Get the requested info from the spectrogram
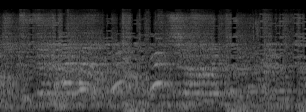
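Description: A roomful of children cheering and shouting, with short high-pitched yells rising and falling, over recorded music.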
